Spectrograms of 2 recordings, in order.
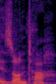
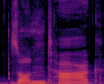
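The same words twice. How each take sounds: First: Sonntag ending in a soft ch sound instead of hard g; northern soft G. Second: Sonntag ending in a hard g, closed like a k; standard hard G. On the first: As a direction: let the end of Sonntag loosen into a throaty ch. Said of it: "uh, I just say Sonntag". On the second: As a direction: say Sonntag with a firm final stop. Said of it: "a hard G doesn't exist for me". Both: Shown as a demonstration.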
